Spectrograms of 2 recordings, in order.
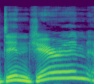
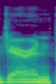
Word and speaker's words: Din Djarin: And he's like, is it pronounced Din Djarin? I'm like, yeah, Din Djarin.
